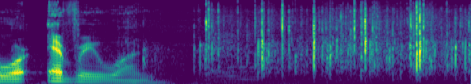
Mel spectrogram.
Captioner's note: applause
